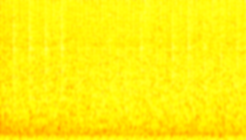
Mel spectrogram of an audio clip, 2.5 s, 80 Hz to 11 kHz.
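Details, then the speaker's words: Farmall H tractor engine after rebuild, at idle: heavy low knock that vanished after restart then returned intermittently; owner suspects cylinder 3 and a loose rocker. "Shut it off, then restart, it went away. Now it's coming back a little bit. It's kind of coming and going."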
